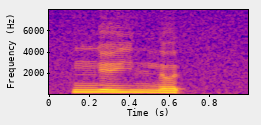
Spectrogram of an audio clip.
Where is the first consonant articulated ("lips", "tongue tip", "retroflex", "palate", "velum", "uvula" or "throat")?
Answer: velum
